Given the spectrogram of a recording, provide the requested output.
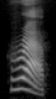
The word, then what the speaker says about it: wrap: Wrist, wrestling, wrong, ran, wrinkle, rack, wrap, wrench. You see, in all these words, because W is followed, after W there is R, so we don't pronounce this W.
